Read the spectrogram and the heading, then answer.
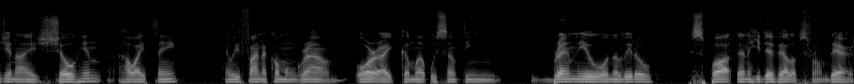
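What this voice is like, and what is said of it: Brazilian accent. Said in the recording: “a drummer with an accent ... I'm originally from Brazil, São Paulo, Brazil.”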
